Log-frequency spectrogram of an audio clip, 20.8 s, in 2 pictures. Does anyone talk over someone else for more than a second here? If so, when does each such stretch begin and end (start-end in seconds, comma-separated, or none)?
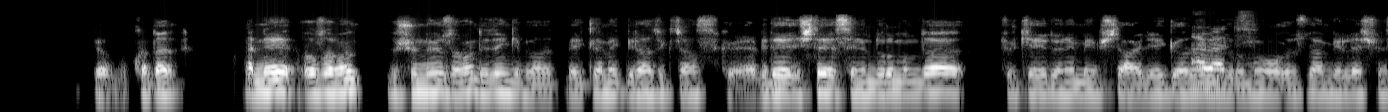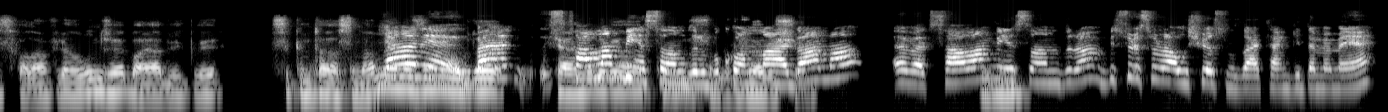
13.2-16.4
